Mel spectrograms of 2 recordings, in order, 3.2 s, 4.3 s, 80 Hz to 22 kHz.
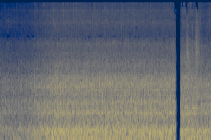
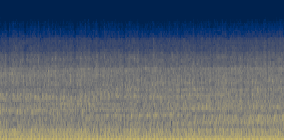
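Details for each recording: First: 12-valve diesel hotshot truck idling in the shop after a smoky morning start; the truck leaks a lot of oil. Steady, even, regular clatter with no misses or knocks, called a perfect idle. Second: Brother's 12-valve diesel truck, which leaks oil badly, known not to idle. A steady deep rumble sags and dies out after about fourteen seconds; it won't hold idle.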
